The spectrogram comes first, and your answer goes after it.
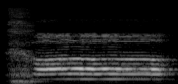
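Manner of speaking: Kha loud and emphatic from the throat; "Kha" emphatique; heavy kha. Shown as a demonstration. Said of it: "C'est plus grave".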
